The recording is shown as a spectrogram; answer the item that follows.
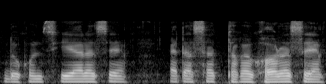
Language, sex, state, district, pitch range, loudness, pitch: Assamese, male, Assam, Kamrup Metropolitan, 125-135 Hz, -19 LUFS, 130 Hz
